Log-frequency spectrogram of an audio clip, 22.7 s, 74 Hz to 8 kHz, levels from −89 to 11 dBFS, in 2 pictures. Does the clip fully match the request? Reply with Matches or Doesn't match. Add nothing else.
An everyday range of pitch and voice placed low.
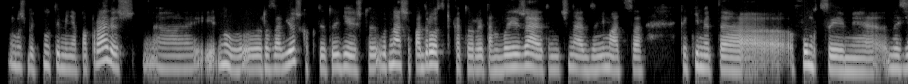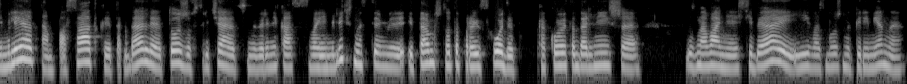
Doesn't match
